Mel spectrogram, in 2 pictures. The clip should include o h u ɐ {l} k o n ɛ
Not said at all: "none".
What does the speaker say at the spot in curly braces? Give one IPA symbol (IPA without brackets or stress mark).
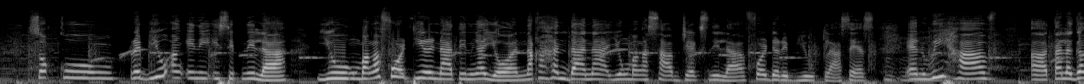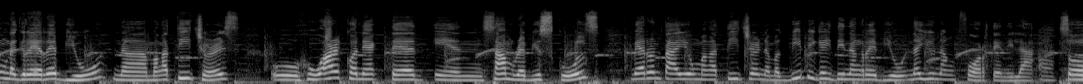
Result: ɹ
